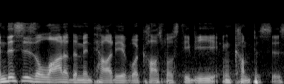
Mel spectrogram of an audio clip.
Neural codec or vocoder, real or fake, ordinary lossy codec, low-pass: none; real; Opus, 32 kbps; 7.2 kHz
